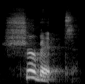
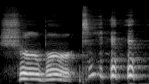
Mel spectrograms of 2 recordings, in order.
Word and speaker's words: sherbet: Do you pronounce it sherbet or sherbet? With no R there at the end. Technically, there is no R at the end of that, so nobody should be pronouncing it sherbet. Rainbow sherbet.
